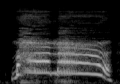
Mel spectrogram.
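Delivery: very high, drawn-out cry for mother; child's yell. Retold or imitated. Terrified five-year-old yells for mom from bed, high-pitched. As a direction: re-enact a small child calling out for help. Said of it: "so finally I yell".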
